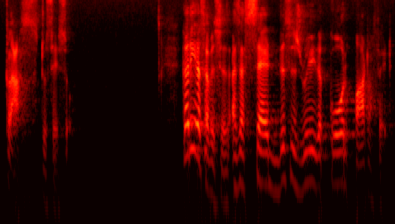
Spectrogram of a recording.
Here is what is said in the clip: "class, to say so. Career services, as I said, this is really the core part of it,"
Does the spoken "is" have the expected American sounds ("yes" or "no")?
yes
